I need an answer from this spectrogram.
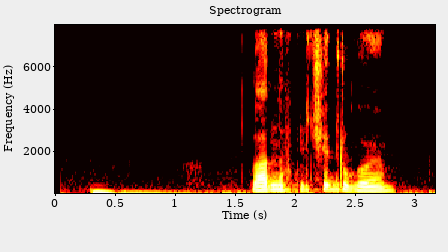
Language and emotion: Russian, neutral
